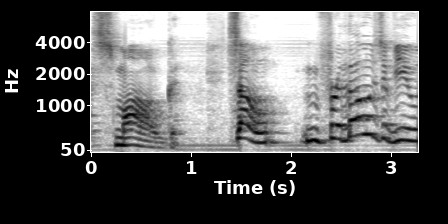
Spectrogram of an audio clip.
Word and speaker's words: Smaug: people just forgo the whole ah u thing and say smog because the truth is we haven't used the diphthong since 400 500 years ago like back in the time of shakespeare now we pronounce the a you as we do in the words august or auto there is no diphthong it's just a straight ah sound now we still have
